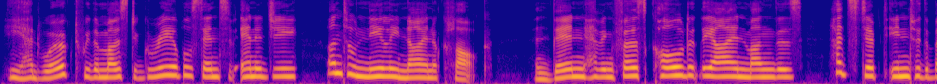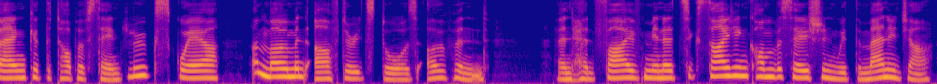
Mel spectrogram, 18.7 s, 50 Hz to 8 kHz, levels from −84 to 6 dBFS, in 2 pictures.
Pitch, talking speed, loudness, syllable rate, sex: 220 Hz, 155 wpm, -19 LUFS, 4.9 syllables/s, female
